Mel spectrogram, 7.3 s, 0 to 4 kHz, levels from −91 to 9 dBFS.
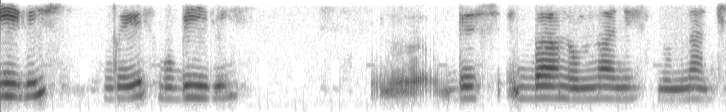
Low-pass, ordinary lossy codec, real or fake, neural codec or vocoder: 3.6 kHz; none; real; none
